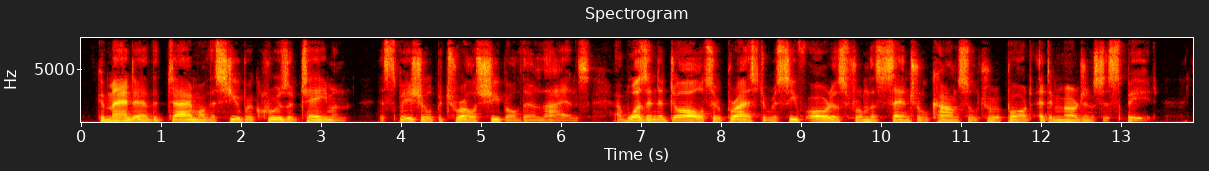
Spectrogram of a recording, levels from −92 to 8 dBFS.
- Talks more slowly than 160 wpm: Yes, average, 145 wpm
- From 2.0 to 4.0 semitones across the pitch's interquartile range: Yes, average, 2.8 semitones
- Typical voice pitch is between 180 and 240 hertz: No, low, 135 Hz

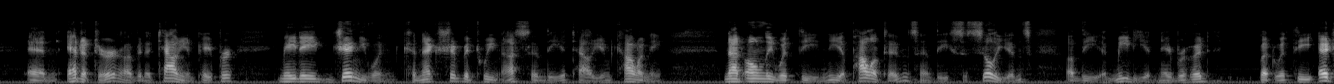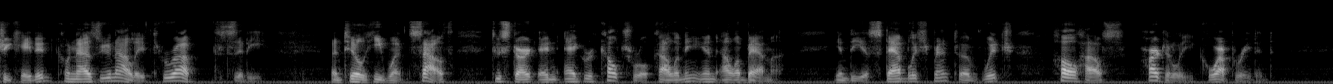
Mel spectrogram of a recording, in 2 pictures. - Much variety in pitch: Yes, wide, 6.2 semitones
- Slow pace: Yes, slow, 125 wpm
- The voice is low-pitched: Yes, low, 110 Hz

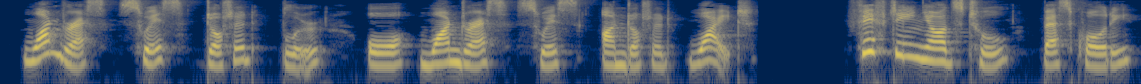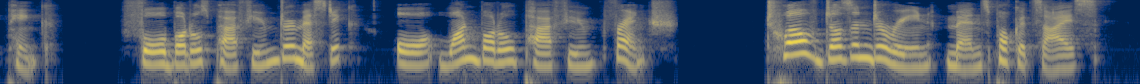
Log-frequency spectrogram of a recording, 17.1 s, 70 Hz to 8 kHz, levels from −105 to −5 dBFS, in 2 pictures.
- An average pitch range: Yes, average, 5.0 semitones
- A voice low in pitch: No, high, 225 Hz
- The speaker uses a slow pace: Yes, slow, 110 wpm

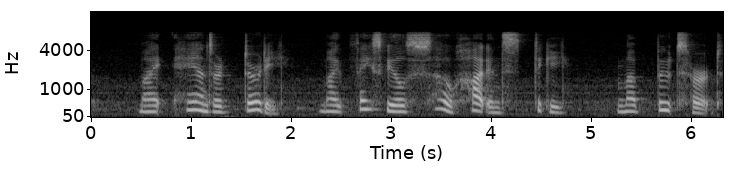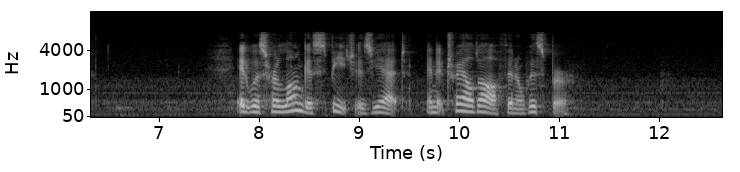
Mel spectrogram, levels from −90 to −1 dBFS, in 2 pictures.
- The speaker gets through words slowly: Yes, slow, 125 wpm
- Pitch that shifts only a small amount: No, average, 4.7 semitones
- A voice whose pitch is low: No, high, 215 Hz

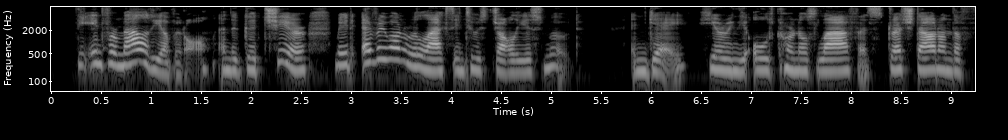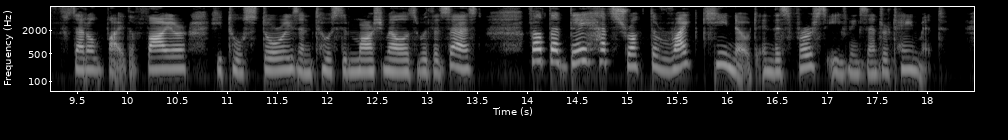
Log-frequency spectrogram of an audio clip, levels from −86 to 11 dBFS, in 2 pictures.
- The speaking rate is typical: Yes, average, 185 wpm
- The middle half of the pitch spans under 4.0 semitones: No, average, 4.8 semitones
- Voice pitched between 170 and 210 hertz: Yes, high, 190 Hz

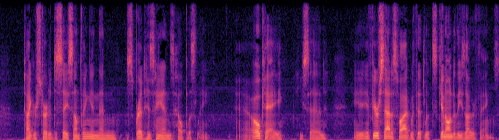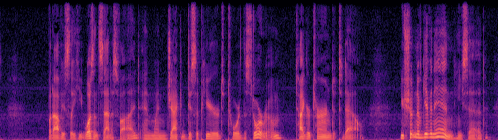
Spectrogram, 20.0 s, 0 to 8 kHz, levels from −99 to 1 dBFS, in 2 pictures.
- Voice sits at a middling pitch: No, low, 100 Hz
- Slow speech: No, average, 145 wpm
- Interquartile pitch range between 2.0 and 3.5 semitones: Yes, narrow, 2.6 semitones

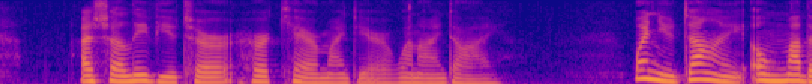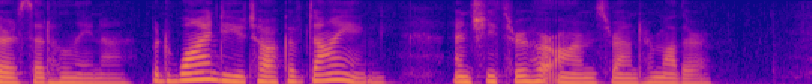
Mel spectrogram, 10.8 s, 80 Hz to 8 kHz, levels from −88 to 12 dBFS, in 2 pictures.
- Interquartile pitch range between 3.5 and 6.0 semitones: Yes, average, 4.8 semitones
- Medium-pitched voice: Yes, medium, 175 Hz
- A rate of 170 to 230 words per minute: Yes, average, 190 wpm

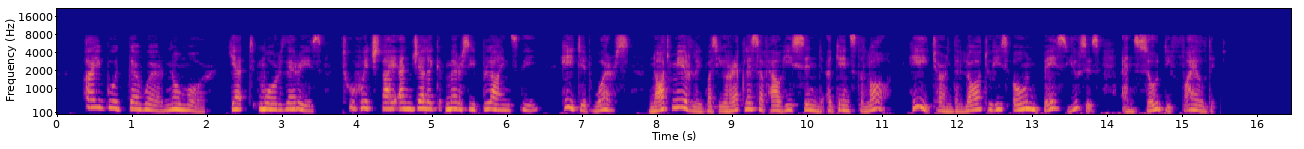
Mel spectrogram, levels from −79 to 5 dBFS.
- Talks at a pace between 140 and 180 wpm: Yes, average, 165 wpm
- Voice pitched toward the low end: No, high, 215 Hz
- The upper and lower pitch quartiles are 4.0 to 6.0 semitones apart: Yes, average, 5.1 semitones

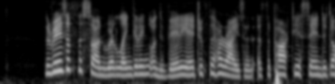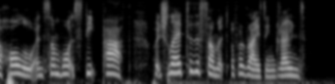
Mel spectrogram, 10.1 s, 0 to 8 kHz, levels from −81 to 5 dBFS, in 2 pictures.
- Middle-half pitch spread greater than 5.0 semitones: No, average, 3.9 semitones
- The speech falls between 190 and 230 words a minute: Yes, average, 195 wpm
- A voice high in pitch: Yes, high, 240 Hz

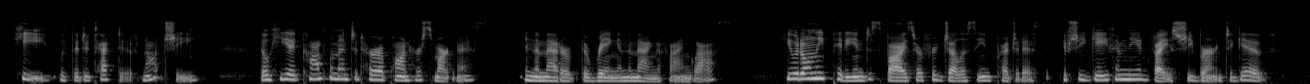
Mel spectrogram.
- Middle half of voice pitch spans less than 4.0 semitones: No, average, 5.2 semitones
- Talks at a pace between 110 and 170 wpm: No, fast, 205 wpm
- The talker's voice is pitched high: Yes, high, 195 Hz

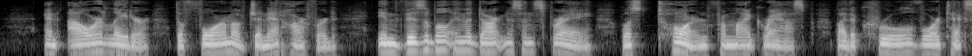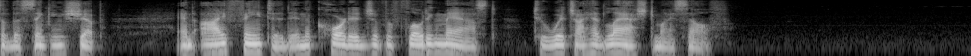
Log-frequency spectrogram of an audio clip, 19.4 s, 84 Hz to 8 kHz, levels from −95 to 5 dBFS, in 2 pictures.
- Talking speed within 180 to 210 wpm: No, slow, 135 wpm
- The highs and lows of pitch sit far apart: No, average, 2.9 semitones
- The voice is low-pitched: Yes, low, 105 Hz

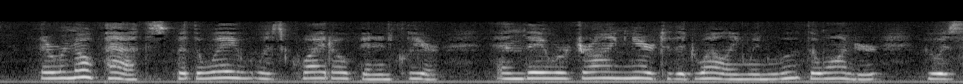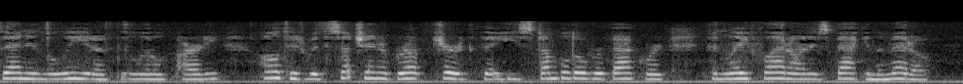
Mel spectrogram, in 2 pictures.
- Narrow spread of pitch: Yes, narrow, 2.3 semitones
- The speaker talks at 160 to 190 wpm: Yes, average, 170 wpm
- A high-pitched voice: Yes, very high, 260 Hz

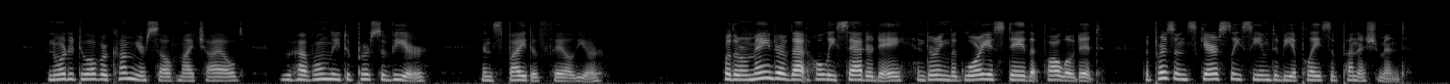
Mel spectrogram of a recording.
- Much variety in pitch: No, average, 3.6 semitones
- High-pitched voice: Yes, high, 215 Hz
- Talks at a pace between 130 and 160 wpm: No, average, 170 wpm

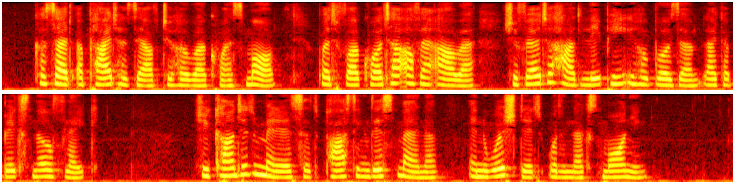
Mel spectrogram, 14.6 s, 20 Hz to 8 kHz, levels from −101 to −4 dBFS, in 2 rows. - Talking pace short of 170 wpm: No, average, 180 wpm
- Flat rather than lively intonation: No, average, 3.0 semitones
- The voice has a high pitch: Yes, high, 210 Hz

